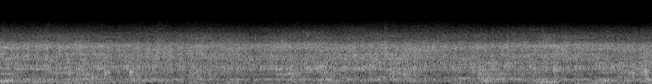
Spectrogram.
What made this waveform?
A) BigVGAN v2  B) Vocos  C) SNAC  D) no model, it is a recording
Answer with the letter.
C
